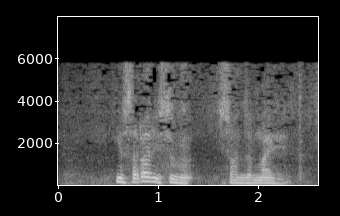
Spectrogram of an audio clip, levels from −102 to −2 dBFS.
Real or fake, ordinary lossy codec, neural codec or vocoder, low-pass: fake; MP3, 24 kbps; codec, 16 kHz, 1.1 kbps, Voila-Tokenizer; 7.2 kHz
